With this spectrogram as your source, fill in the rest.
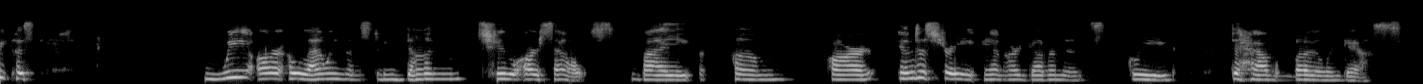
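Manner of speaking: slow, moved delivery with emotion in the voice. Speaker says she gets really emotional about this subject, speaking emotionally. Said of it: "I get really emotional with this".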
